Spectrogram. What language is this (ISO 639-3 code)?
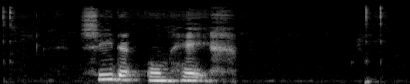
fry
